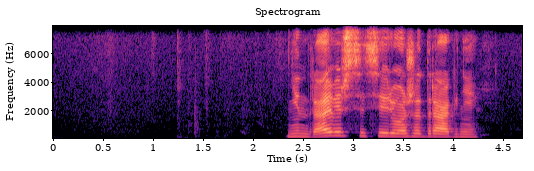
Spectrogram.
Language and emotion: Russian, neutral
